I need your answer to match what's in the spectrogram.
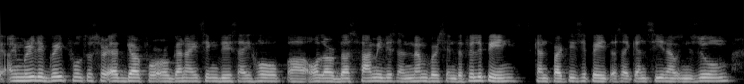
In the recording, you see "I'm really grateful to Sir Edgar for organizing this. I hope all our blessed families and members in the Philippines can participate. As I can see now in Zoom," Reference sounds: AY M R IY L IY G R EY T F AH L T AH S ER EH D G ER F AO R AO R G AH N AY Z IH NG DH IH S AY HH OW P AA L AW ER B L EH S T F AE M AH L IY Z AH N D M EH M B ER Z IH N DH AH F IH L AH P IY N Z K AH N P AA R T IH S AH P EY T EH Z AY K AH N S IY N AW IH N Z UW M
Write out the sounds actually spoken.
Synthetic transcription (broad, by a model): AY M R IY L IY G R EY T F AH L T AH S ER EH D G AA F AO R AO R G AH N AY S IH NG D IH S AY HH OW P AA L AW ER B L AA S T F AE M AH L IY S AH N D M EH M B ER S IH N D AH F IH L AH P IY N S K AH N P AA R T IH S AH P EY T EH S AY K AH N S IY N AW IH N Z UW M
